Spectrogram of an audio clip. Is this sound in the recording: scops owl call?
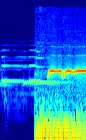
yes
